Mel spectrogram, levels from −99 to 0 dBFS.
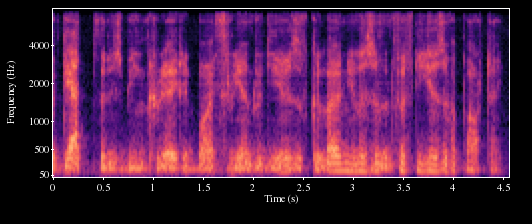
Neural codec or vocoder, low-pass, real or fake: vocoder, 22.05 kHz, 80 mel bands, HiFi-GAN; 7.2 kHz; fake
